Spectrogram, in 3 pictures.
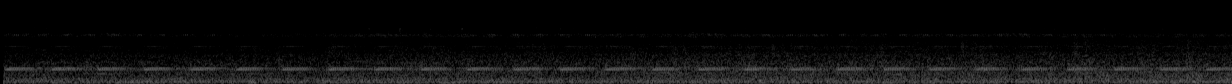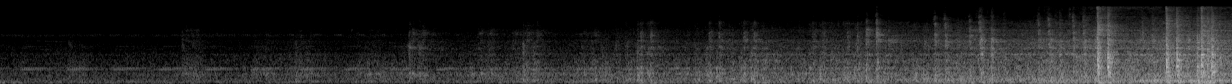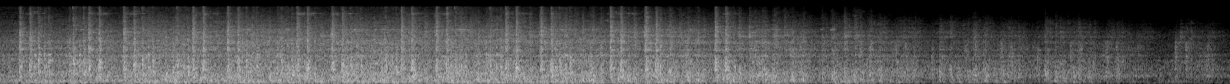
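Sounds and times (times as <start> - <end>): train wheels clacking over rail joints: 14.1 - 36.9.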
